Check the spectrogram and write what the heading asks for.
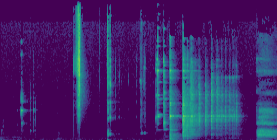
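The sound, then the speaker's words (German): A few glassy clinks and taps, then a beer bottle is opened with a sharp pop, followed by a brief fizzing hiss and a final rustle. Nobody speaks. “Ach, boah, da hat aber plopp gemacht, du.”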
